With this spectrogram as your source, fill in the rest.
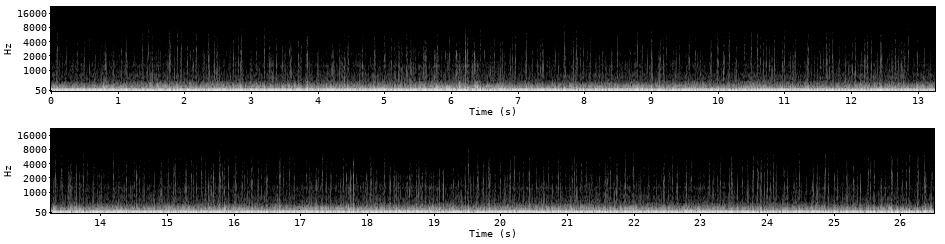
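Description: Wind roars steadily across a microphone outdoors.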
